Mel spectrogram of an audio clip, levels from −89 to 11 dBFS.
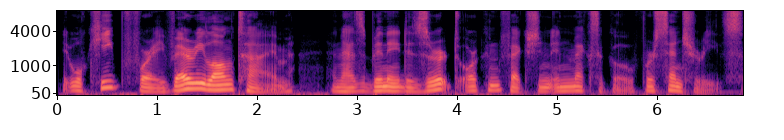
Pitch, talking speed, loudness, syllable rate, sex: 100 Hz, 165 wpm, -19 LUFS, 4.2 syllables/s, male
